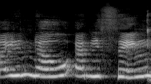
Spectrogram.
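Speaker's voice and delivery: trembling, wavering, frightened voice, pitched way up. Voicing a cornered man pushed against a wall: wavering frightened voice. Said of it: "but his wo-, voice is wavering".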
